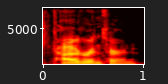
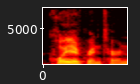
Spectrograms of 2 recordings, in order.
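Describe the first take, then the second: First: The name is said with an A vowel. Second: The name is said with an O vowel. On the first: The speaker calls it wrong. "I've always been pronouncing it wrong" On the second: The speaker calls it right. "It's an O, not an A"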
